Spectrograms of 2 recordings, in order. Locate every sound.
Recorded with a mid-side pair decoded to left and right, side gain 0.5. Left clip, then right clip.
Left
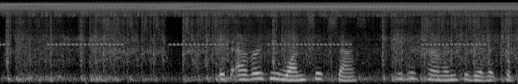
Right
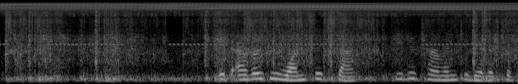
0.0 s an insect: 50° left
2.2 s a woman speaking: 15° left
